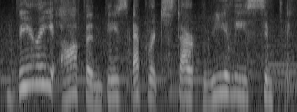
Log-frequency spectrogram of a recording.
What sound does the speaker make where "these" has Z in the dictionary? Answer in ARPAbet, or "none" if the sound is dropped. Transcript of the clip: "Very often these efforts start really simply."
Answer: Z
